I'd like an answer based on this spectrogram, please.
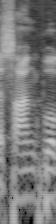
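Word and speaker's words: Tsangpo: यहाँ पे T silent है बच्चों, ठीक है, सांगपो के अंदर टी साइलेंट है।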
